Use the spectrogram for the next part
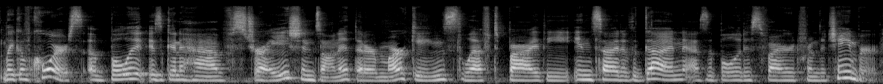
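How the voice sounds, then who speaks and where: A woman hosting a podcast, narrating a scripted essay in a casual, wry, conversational way with chatty asides. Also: a little high. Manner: casual, wry, conversational, laughs at own jokes. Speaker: podcast host.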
